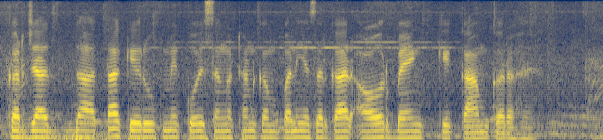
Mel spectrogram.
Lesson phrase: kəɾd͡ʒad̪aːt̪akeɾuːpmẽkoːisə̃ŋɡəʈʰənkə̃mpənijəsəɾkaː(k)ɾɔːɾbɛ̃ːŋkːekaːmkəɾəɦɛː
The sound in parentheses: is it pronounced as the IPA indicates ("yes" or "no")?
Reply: no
